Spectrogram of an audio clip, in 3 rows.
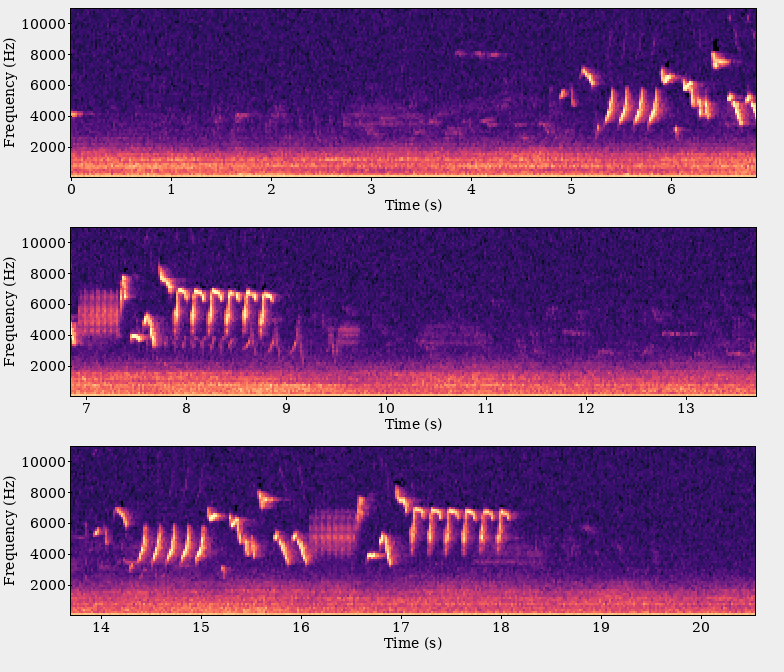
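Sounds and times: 
constant low drone: 0.0s - 20.5s
bird chirping in the morning: 3.0s - 9.7s, 11.8s - 19.0s.

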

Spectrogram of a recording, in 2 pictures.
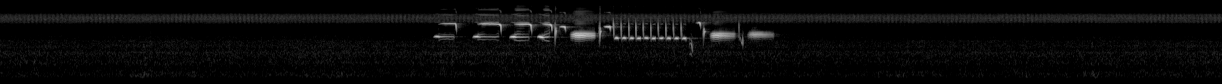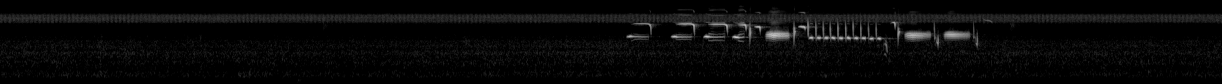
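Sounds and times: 
quiet hiss: 0.0s - 24.4s
song sparrow (Melospiza melodia) singing: 4.4s - 7.8s, 18.5s - 22.0s.

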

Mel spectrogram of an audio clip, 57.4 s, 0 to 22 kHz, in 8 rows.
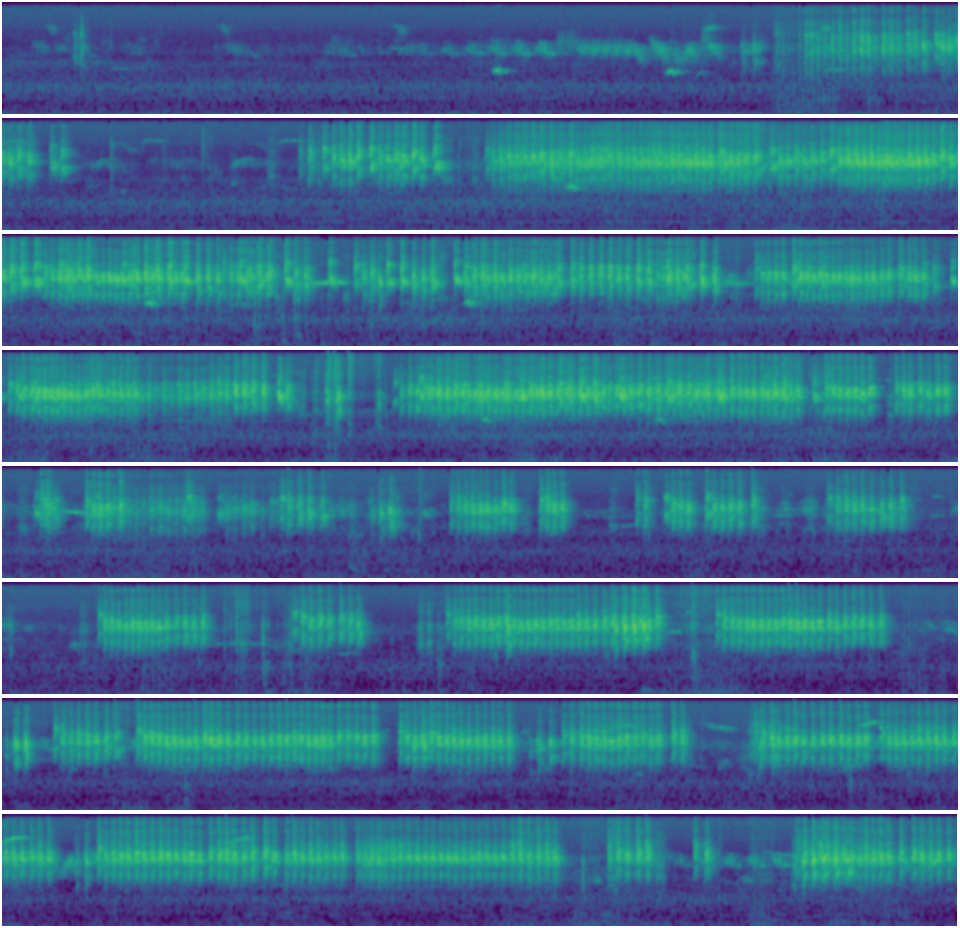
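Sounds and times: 
house sparrows chattering: 0.0s - 57.3s.

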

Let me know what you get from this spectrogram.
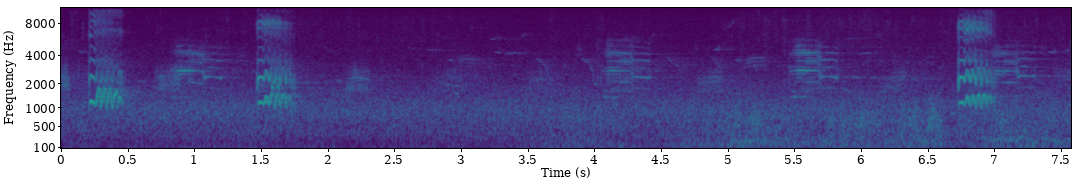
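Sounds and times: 
Red-bellied woodpecker Melanerpes carolinus harsh calls: 0.2s - 0.6s, 1.5s - 1.9s, 6.7s - 7.4s.

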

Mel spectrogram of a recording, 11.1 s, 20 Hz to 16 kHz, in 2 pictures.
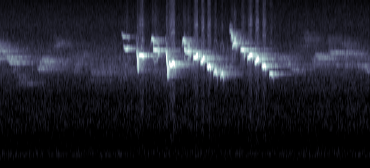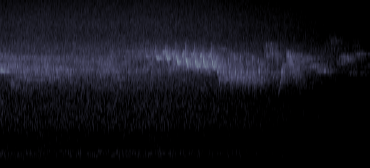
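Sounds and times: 
European Pied Flycatcher singing high whistled notes: 1.8s - 4.3s.

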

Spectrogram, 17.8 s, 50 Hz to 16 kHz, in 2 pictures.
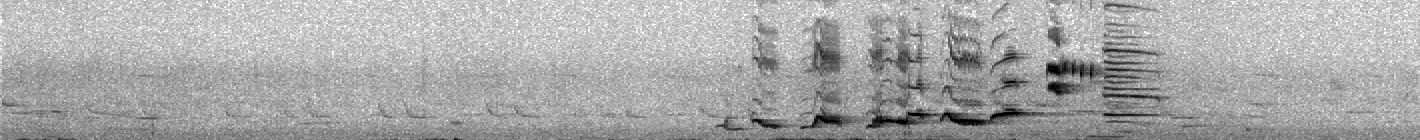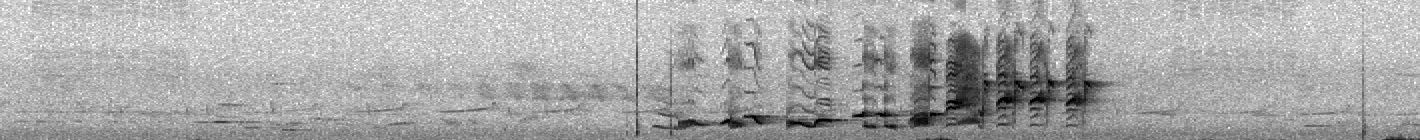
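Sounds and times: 
male common blackbird singing: 4.5s - 7.6s, 11.2s - 16.2s.

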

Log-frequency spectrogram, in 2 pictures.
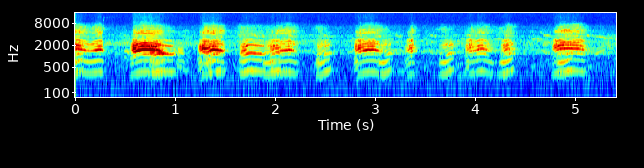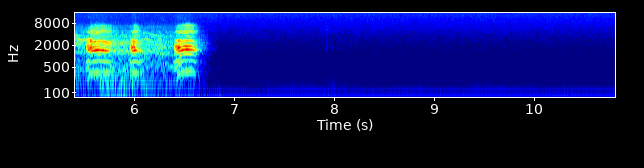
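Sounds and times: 
ruddy shelduck honking at a zoo in the Netherlands: 0.0s - 6.7s.

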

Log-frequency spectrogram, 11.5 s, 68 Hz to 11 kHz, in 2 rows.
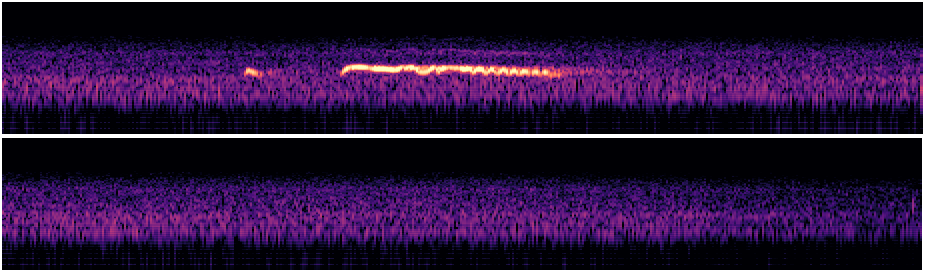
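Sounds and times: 
Tawny owl Strix aluco hooting: 1.5s - 3.9s.

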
